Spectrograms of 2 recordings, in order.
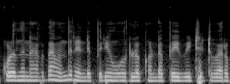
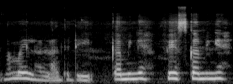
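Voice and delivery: gentle coaxing; 5 semitones higher than usual. Real, not acted. Mother asking her crying son to show his face, gentle coaxing.

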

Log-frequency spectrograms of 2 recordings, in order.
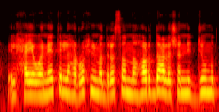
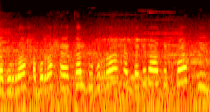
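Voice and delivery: raised, higher-pitched scolding; annoyed driver; 7 semitones higher, 4 dB louder than usual. Acted. Doctor scolds driver who nearly hit him, annoyed. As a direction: tell off a careless driver.

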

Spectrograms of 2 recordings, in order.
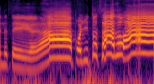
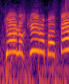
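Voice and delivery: put-on much higher, excited kid voice; kids' eager voice; 14 semitones higher, 3 dB louder than usual. Retelling the kids' eager reply in a high child's voice. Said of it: "¿qué dicen ellos?".

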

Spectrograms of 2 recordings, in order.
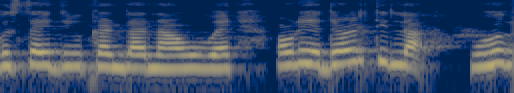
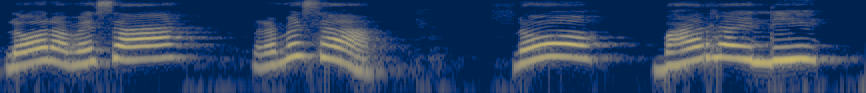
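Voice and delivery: loud, high call for the son; 5 semitones higher, 4 dB louder than usual. Acted. Father calling the sleeping son, loud and urgent. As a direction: shout him awake from afar.

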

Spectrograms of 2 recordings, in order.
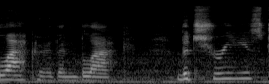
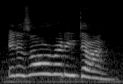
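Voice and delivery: wren voice; 12 semitones higher, 7 dB louder, faster than usual. A narrator's reading. Wren grants the wish.

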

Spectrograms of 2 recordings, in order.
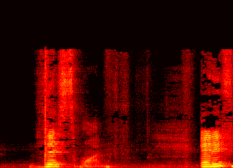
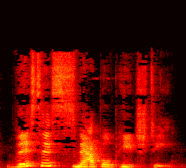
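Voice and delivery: ordinary talk, nothing marked

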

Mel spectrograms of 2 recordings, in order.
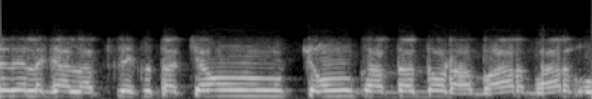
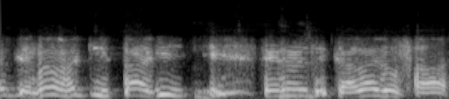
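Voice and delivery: higher, mock-aggrieved husband voice; henpecked husband; 5 semitones higher than usual. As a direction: whine it like a baffled husband. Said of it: "ਕਹਿੰਦਾ". (ਉੱਚੀ ਸੁਰ ਵਿੱਚ ਹੈਰਾਨ ਪਤੀ ਦੀ ਨਕਲ)

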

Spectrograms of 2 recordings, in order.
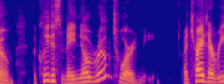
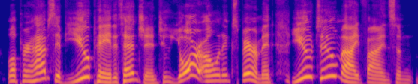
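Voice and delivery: haughty; 6 semitones higher, 5 dB louder than usual. Acted. Scolding rival, louder and slow.

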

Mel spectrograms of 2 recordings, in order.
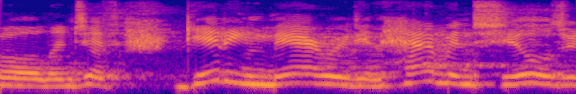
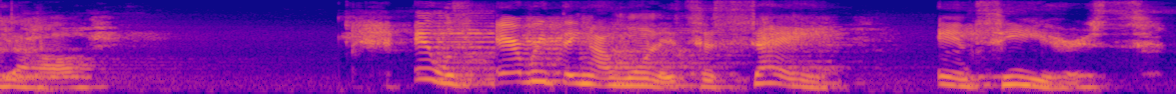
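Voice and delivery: ordinary talk

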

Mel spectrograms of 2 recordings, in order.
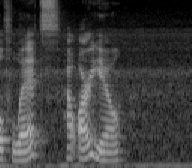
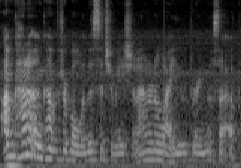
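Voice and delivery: softer and lower, uneasy backing away; mock awkward retreat; 4 semitones lower, 8 dB quieter than usual. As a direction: mumble like you want the subject dropped. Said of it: "And they're like".

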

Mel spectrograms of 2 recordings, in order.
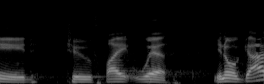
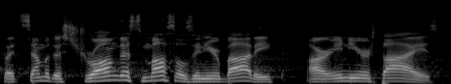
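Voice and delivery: ordinary delivery

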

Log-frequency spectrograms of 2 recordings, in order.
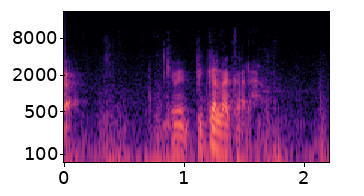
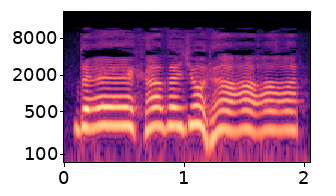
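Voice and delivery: much higher, drawn-out mock preacher voice; mock solemn sermon; 11 semitones higher, 5 dB louder, much slower than usual. Gamer mocking a crying enemy in hammed-up solemn tones. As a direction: stretch each word like a grand speech.

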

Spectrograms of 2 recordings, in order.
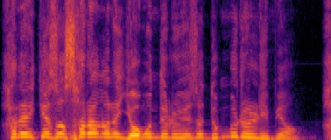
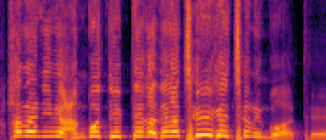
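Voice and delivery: usual speaking voice

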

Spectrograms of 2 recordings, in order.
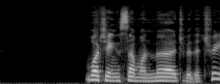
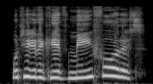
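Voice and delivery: high, louder pixie voice, bargaining; teasing pixie; 11 semitones higher, 5 dB louder than usual. A narrator's reading. Pixie to the detective, teasing her over the sack. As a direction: dangle the question as the pixie. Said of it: "she asked, holding it back".

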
